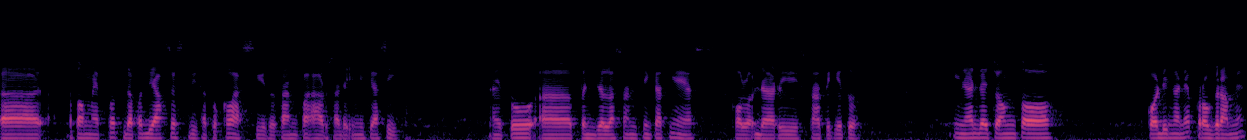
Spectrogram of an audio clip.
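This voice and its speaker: A man's medium-pitched voice at a fairly quick pace, fairly even in intonation, with long, frequent pauses. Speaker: university student. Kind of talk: tutorial. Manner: halting. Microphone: too quiet, mic problem.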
